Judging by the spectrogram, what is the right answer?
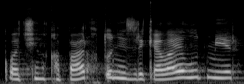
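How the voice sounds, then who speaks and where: Cartoon mother, female actor. High voice, directing manner, family animation dub. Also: normal speed, mellow, natural voice.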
